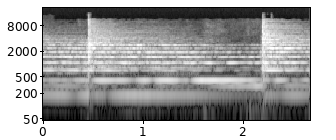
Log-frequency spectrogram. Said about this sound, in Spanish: Paciência, resistência física e constância inquebrantable. São os campaneiros de São João del Rei, no estado brasileiro de Minas Gerais, protagonistas da Batalha de las Campanas.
